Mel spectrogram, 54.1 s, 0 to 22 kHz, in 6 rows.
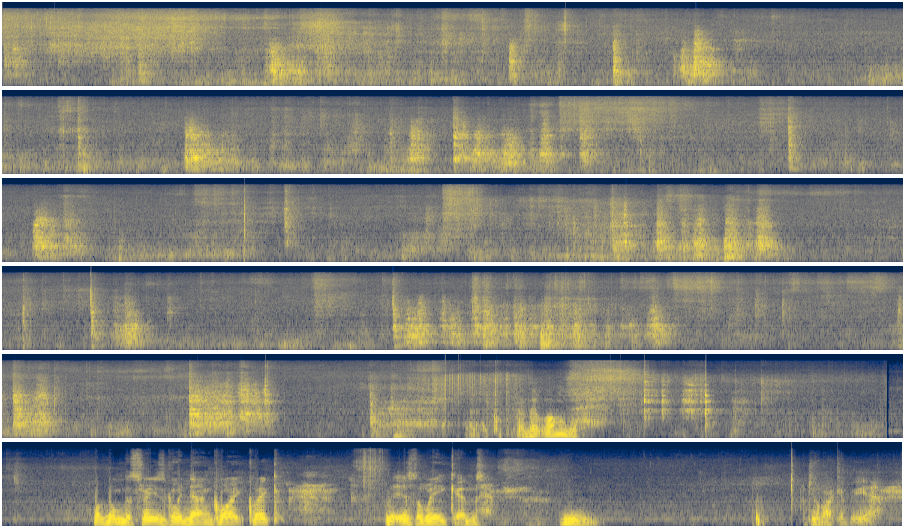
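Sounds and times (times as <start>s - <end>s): meat sizzling on a grill: 0.0s - 54.0s
spatula scraping grill grates: 22.3s - 26.0s, 29.5s - 34.2s, 34.8s - 38.9s, 39.7s - 43.9s.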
